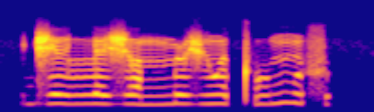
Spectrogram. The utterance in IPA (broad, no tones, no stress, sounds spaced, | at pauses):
d͡ʒ ɛ ɪ̯ lː ɛ ʒ ʌ nː ə˞ ʒ ũ ə̯ tʼ u ŋ ũ s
